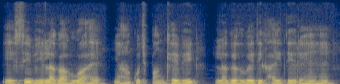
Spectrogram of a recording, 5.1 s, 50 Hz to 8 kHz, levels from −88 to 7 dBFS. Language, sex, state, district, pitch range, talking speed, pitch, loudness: Hindi, male, Jharkhand, Ranchi, 125-145 Hz, 175 wpm, 135 Hz, -18 LUFS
